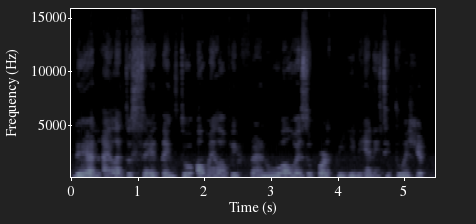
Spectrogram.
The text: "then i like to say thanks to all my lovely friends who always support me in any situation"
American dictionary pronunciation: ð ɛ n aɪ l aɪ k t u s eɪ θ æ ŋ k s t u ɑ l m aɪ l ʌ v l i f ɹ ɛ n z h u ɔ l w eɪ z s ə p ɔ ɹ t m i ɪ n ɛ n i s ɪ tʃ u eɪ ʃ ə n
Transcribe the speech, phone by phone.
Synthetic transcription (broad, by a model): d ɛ n aɪ l aɪ k t u s eɪ t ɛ ŋ k s t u ɑ l m aɪ l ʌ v l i f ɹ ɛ n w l ɔ l w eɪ s ə p ɔ ɹ t m i ɪ n ɛ n i s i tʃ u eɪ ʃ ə n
